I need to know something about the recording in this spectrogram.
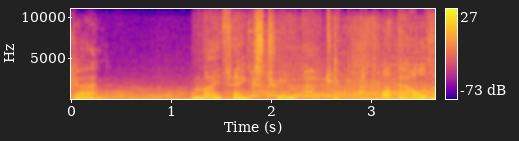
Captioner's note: distant howl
